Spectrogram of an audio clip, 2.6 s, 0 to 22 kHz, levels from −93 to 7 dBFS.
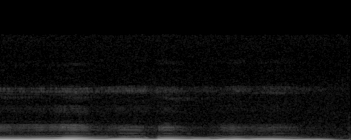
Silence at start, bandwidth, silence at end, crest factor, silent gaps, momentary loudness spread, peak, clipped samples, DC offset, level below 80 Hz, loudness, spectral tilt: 0 s; 8.6 kHz; 0.1 s; 14 dB; none; 8 LU; -22 dBFS; under 0.1%; under 0.1%; -68 dBFS; -36 LUFS; -10 dB/octave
